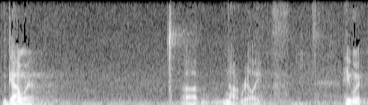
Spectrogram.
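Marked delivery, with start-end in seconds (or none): 2.4-3.5 very low, hushed mumbled admission; meek reply. Retold or imitated. Student admitting to professor he isn't excited, meek reply. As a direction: imitate a sheepish student, barely audible.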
